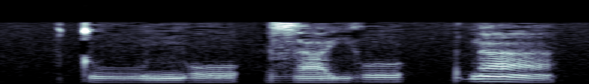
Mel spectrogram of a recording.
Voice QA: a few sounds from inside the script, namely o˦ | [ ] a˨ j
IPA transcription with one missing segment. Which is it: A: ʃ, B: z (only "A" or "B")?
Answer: B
